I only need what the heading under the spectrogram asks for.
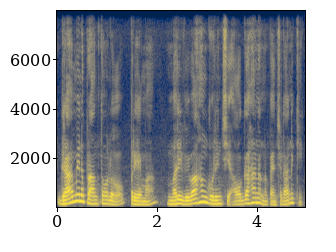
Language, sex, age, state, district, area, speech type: Telugu, male, 45-60, Andhra Pradesh, East Godavari, rural, spontaneous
